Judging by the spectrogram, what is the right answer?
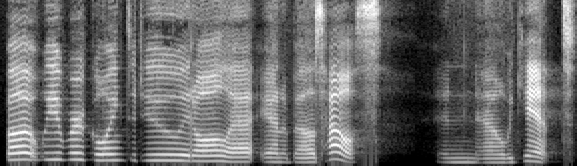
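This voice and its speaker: Playing a young woman of the palace with a taste for gossip, the actress uses a high, expressive voice with a clean tone. Chatty, excitable and theatrical, she speaks slowly in a confiding yet insistent mood, in a fantasy audio drama.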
